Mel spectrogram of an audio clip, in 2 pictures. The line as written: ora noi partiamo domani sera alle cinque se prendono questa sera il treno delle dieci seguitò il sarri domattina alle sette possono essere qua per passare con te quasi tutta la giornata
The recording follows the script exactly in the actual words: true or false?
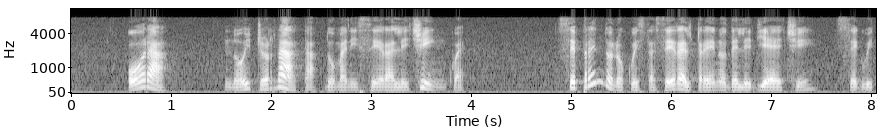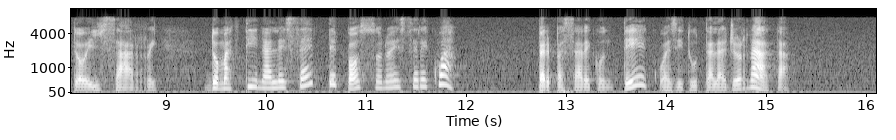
false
